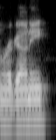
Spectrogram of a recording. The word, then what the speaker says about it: Ragone: I'm Ragone. Some people sometimes pronounce it Ragone. It's okay with me either way.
